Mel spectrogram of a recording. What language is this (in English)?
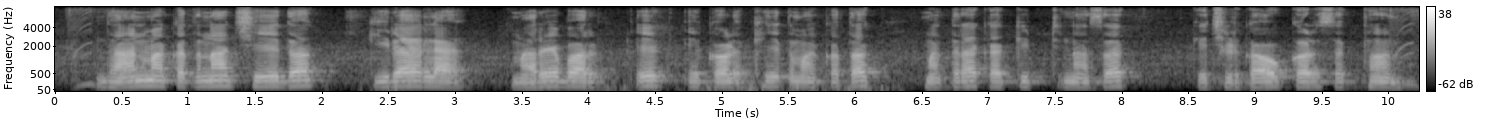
Chhattisgarhi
